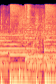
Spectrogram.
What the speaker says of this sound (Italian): ma se nel mio bicchiere metto l'acqua,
